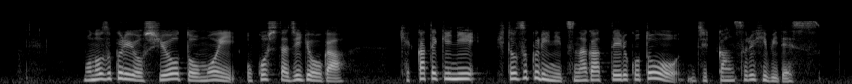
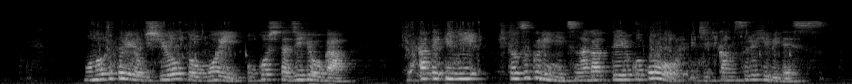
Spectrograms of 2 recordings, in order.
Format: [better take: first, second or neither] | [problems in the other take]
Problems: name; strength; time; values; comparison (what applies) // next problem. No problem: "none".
first | noise reduction (neural separator model SepFormer DNS4)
